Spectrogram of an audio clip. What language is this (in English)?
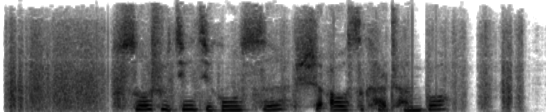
Chinese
